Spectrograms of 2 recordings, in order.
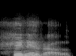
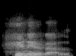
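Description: First: The G sounds like an H. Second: The G sounds like an H.

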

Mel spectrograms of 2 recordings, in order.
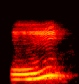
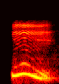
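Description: First: The pitch rises from middle to high. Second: The pitch falls sharply from high to low. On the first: "二声的时候向上扬，读一啊一" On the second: "四声呢读乙啊"

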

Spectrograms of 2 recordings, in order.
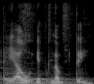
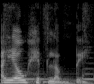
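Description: First: The second word begins with a vowel sound. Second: The second word begins with an H sound.

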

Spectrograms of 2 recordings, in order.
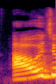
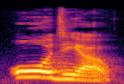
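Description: First: It begins with two separate vowels, 'ah-oo'. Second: It begins with a single 'aw' vowel. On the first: The speaker calls it wrong. "Аудио это не по-английски" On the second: The speaker calls it right. "Audio это по-английски"

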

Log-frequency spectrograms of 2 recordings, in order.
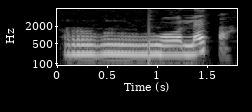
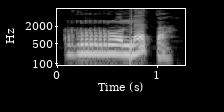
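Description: First: The word is said at a slower pace. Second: The word is said at a fast pace.

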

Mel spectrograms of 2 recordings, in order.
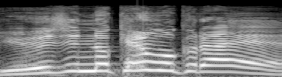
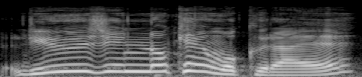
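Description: First: It is said in an angry tone. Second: It is said in a neutral, questioning tone.

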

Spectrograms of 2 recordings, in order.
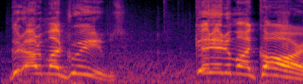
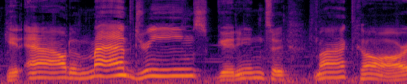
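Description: First: It is said in a forceful, menacing way. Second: It is said in a plain, neutral way.

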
